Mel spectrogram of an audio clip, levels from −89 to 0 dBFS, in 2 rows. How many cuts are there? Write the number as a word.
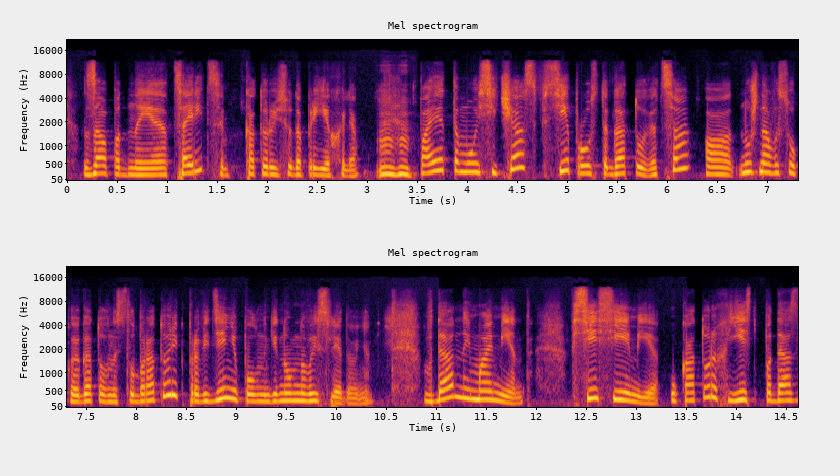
two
